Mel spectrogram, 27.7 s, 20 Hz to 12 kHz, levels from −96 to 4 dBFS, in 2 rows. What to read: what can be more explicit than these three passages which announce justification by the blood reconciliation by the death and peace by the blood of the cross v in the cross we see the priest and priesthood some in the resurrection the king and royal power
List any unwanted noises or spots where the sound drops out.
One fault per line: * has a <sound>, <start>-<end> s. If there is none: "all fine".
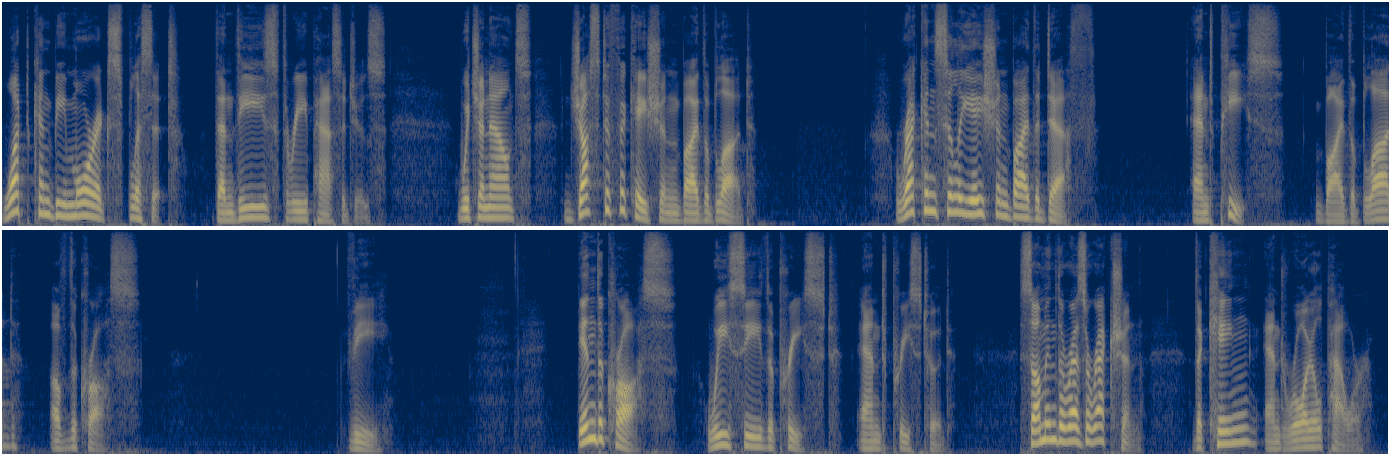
all fine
